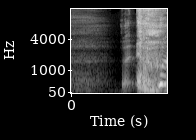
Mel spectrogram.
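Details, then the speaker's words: Adult woman who is ill with a cough and has a dislocated shoulder in a splint gives a single short, harsh cough after a quiet moment. "Comme vous entendez, je suis aussi malade, je tousse."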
